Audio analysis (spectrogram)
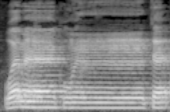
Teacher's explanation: ഇഖ്ഫാ ഹഖീഖി എന്ന വിധി അനുസരിച്ച് നൂനിനെ അവ്യക്തമാക്കി മണിച്ചുകൊണ്ട് ഉച്ചരിക്കുക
